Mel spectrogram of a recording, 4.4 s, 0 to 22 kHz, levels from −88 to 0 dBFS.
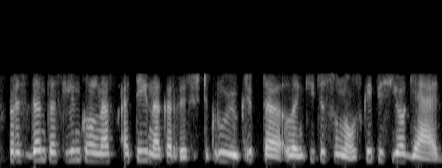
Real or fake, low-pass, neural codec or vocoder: real; 3.6 kHz; none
